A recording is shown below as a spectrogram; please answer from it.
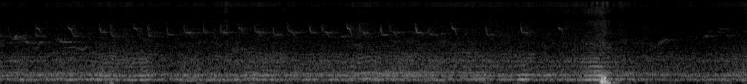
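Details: Honey bees flying at a horizontal hive built from an old French oak chest under trees on a spring morning, workers bringing in pollen; steady low droning hum with swelling passes, faint high repeated bird chirps behind, one sharp knock near the end.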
